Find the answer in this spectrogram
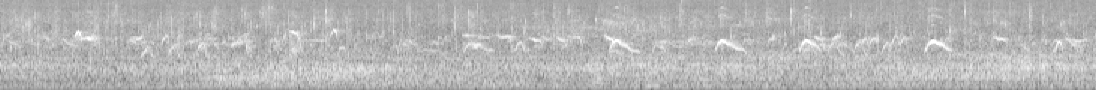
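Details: Many ducklings in a barn, a crowd of about a thousand, giving a dense chorus of short high peeps, each a quick upward or downward chirp, over a steady rushing murmur of the flock.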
